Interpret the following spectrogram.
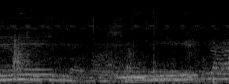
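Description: Low pitched voices, sung and spoken together, with held and gliding notes.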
